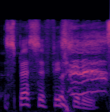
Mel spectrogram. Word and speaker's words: specificity: Speci- no, oh, now I can't do it. Specificity. Speci- specificity. specificity. oh my god! How do you pronounce it? Specificity. – Specificity. Specificity. specificity. That's right.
